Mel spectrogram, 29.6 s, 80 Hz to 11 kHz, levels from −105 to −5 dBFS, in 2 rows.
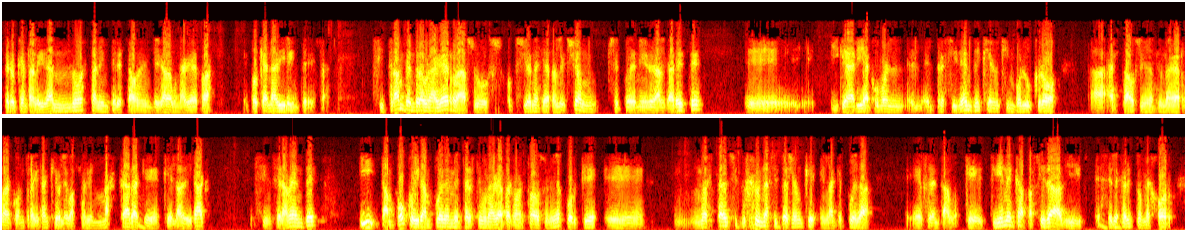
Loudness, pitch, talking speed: -15 LUFS, 340 Hz, 200 wpm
